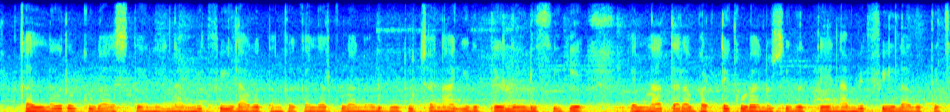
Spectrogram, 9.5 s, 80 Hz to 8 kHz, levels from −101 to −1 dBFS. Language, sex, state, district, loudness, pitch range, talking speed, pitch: Kannada, male, Karnataka, Dharwad, -21 LUFS, 155-170 Hz, 130 wpm, 160 Hz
